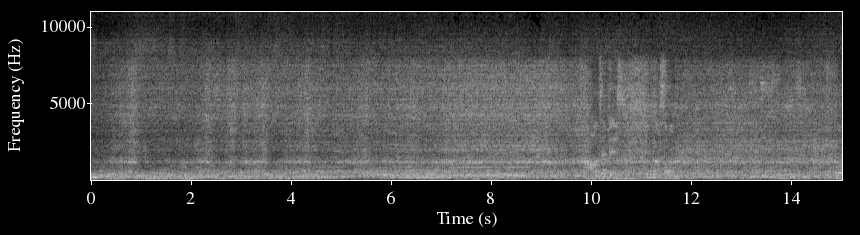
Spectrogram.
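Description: Speedway bikes, 500 cc single-cylinder methanol-burning engines, revving together at the start gate. About ten seconds in the engine notes dip and then climb as the bikes launch from the start and accelerate away.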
